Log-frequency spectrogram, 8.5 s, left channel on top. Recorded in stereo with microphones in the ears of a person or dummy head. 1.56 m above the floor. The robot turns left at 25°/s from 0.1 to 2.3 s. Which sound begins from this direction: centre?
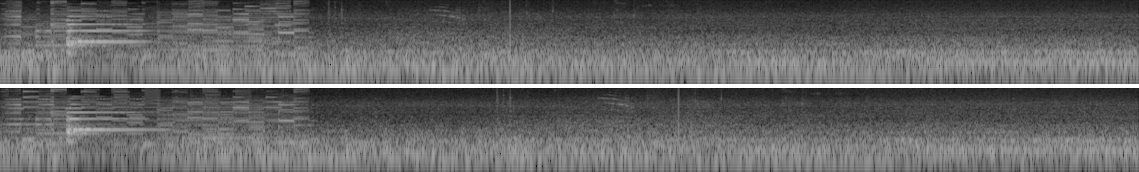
A piano, at 0.5 s.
